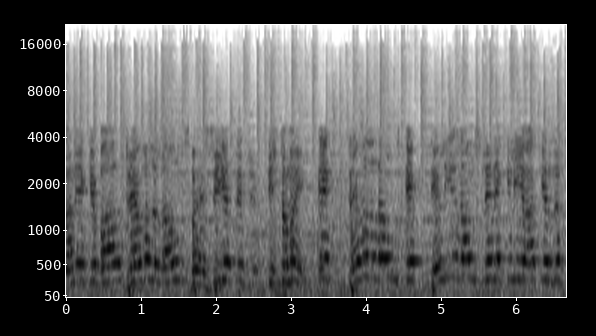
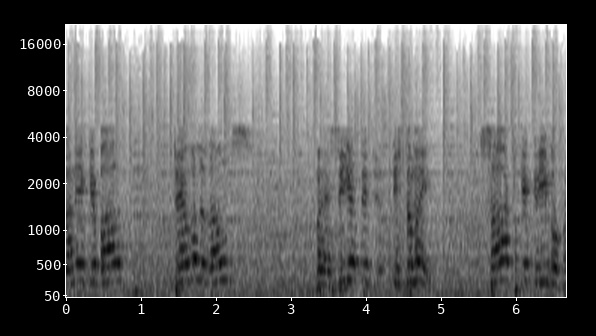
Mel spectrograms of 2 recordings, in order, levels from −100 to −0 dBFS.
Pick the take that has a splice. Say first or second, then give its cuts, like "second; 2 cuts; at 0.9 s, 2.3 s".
first; 4 cuts; at 0.8 s, 1.6 s, 3.3 s, 4.4 s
